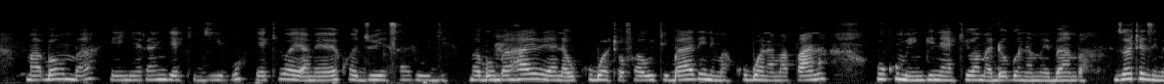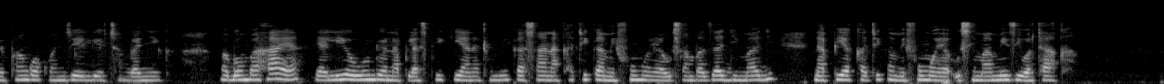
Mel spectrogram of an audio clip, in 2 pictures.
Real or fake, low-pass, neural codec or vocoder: real; 7.2 kHz; none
